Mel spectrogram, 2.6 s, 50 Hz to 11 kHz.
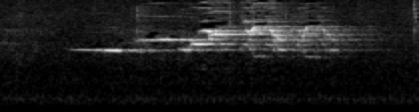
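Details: A hermit thrush in Sudbury, Massachusetts, June 29, 2023, captured with a Sony PCM D50 and lavalier mics, holds a steady whistled note, then spirals upward into a bright, tumbling, echoing cluster of high flutey notes.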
